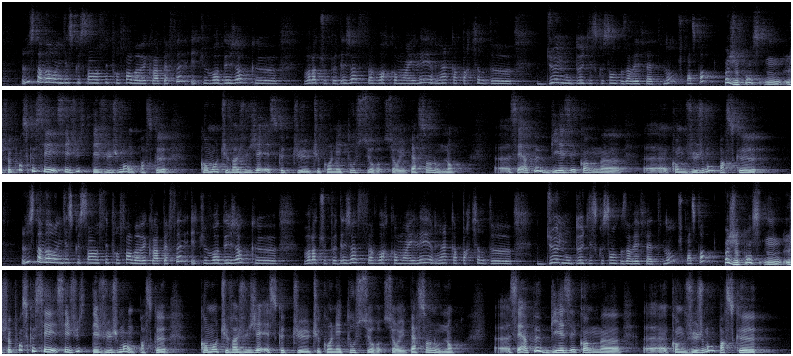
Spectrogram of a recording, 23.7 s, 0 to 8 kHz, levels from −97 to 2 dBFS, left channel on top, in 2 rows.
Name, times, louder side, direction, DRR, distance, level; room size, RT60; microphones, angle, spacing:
voice 1, 0.3-4.1 4.5-10.6, right 2 dB, 60° right, 9 dB, 0.8 m, -38 dB
voice 2, 10.8-14.5 14.8-18.6 19.3-21.1 21.5-23.1, right 4 dB, 85° right, 10 dB, 0.5 m, -29 dB
29.0 x 13.5 x 2.8 m, 0.80 s
head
